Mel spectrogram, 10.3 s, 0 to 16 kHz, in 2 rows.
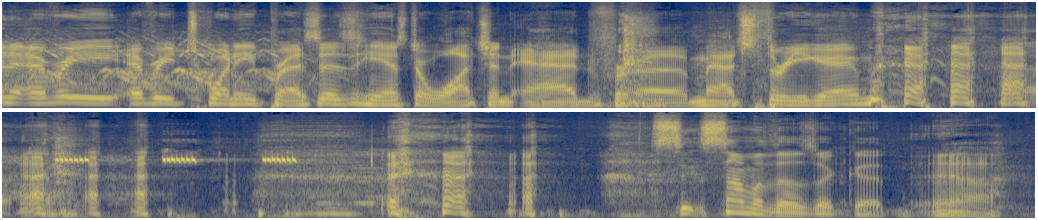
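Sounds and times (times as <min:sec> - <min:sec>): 
voice-like bursts: 0:00.0 - 0:01.9
speech: 0:00.0 - 0:06.1, 0:07.0 - 0:10.3
laughter: 0:04.3 - 0:08.1
cricket chirping sound effect: 0:05.4 - 0:06.8.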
